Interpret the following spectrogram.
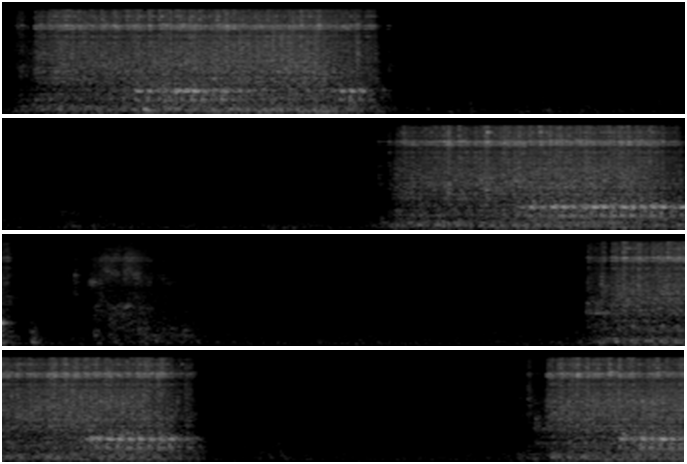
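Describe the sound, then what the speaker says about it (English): A sewing machine stitches ruffle anklets with the fabric guided by the presser foot, running in steady whirring bursts of about two seconds separated by quiet pauses, with a brief clatter between runs. "I'm just using the sewing foot and guiding it"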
